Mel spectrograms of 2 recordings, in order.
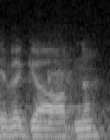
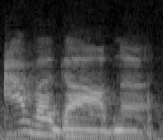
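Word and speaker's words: Ava Gardner: Evergardner. It's pronounced Avagardner.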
